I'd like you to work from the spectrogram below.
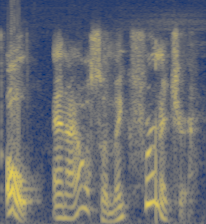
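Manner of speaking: cheery shopkeeper add-on; proud merchant. Acted. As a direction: slip in another sale. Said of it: "He says".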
